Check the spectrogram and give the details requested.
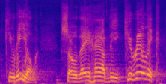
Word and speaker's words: Cyril: of the monks was Cyril, or as it should be pronounced, Kirill.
